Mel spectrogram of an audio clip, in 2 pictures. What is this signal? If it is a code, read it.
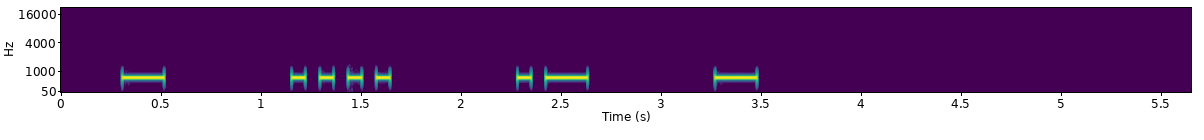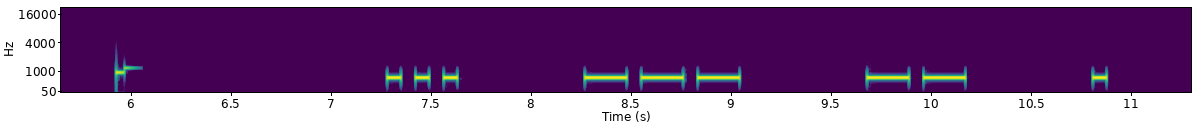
Morse code, heard as a keyed tone, about 17 wpm, spaced as for 10 wpm, 700 Hz. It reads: THAT SOME
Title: 3x Character Spacing - Top 200 Words - 17wpm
